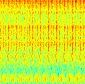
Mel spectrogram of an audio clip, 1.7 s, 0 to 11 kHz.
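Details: Yanmar YM1610 diesel tractor (1979–1981), first start after 10 years sitting: even rapid diesel pulses at steady idle with no misses, knocks or surges; normal idle.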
